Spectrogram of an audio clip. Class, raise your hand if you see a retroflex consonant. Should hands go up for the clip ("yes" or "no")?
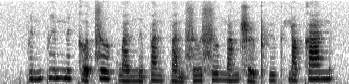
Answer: yes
